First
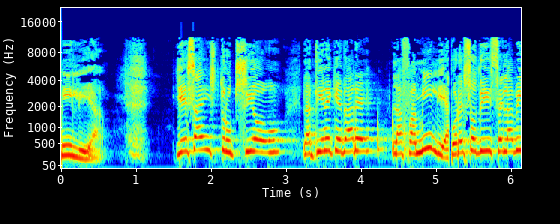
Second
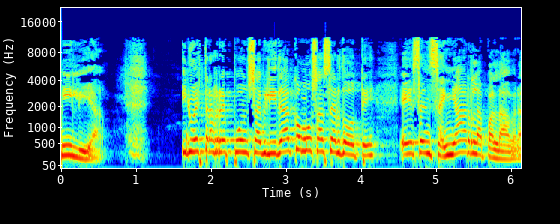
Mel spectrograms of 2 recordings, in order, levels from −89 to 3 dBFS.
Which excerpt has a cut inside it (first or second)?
first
